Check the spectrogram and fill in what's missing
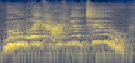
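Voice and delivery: plain reading voice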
